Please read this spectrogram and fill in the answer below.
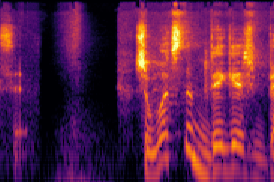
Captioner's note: air whooshing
